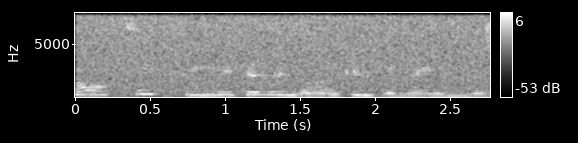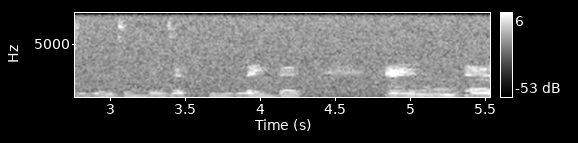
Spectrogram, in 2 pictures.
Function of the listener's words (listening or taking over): listening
